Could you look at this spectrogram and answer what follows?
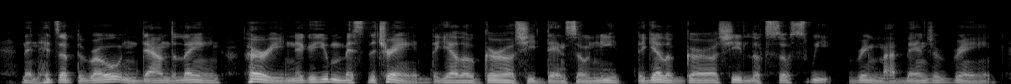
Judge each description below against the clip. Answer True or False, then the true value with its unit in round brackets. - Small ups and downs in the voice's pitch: False (3.6 semitones)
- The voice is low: True (85 Hz)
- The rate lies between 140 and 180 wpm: False (195 wpm)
